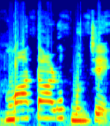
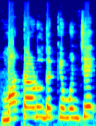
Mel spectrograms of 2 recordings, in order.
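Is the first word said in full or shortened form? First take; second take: shortened; full. First: The first word is said in a shortened form. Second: The first word is said in its full form.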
